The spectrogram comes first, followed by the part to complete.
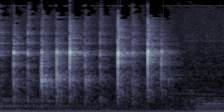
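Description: A makeup brush tapped and worked in a plastic powder compact: a quick, irregular run of light hollow taps, about seven a second, that stops near the end.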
